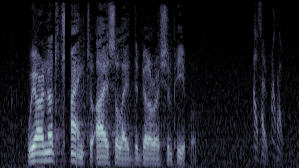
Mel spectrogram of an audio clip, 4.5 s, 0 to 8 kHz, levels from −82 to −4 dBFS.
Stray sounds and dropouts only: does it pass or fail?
fail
